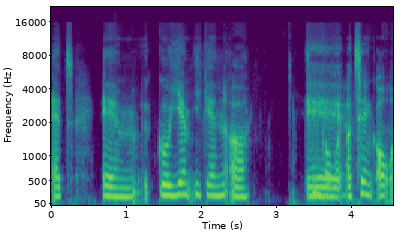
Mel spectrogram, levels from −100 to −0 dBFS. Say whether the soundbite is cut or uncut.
uncut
